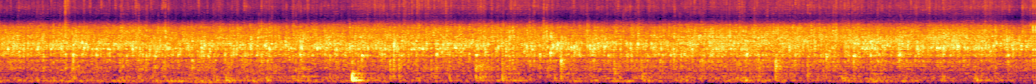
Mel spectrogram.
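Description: Chicken feet, beef and fish frying together in hot fat in one pan: a steady, unbroken sizzle, with a few faint knocks.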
